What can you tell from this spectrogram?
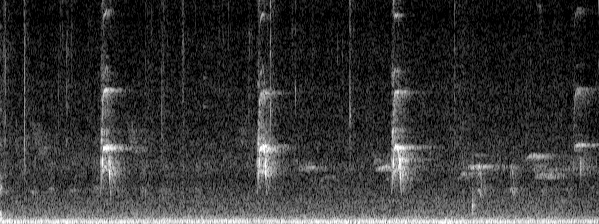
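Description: Small birds chirping: short high chirps about every second and a half, then a few brief thin notes near the end, over a steady low hum.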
